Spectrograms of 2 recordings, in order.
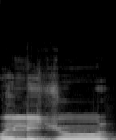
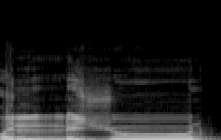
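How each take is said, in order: First: The consonants are said short and single. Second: The consonants are held and doubled. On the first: The speaker calls it wrong. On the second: The speaker calls it right.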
